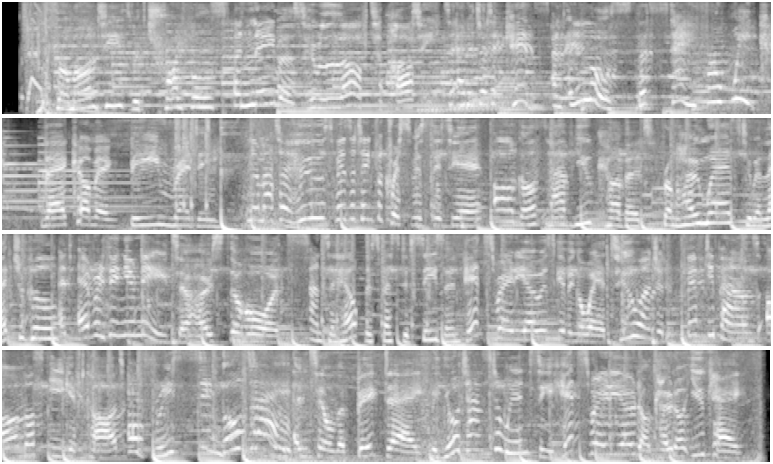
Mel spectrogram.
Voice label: Commercial; ARGOS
